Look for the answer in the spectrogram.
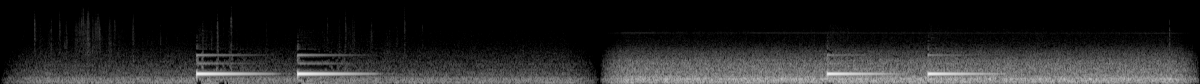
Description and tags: Fasten Seatbelt Sound
A signal on the plane indicating that seatbelts should be fastened or unfastened. Recorded with Zoom H2. Edited with Audacity.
